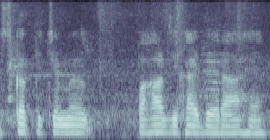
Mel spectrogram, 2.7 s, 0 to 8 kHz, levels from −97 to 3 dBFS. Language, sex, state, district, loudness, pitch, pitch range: Hindi, male, Arunachal Pradesh, Papum Pare, -19 LUFS, 110 Hz, 105-115 Hz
